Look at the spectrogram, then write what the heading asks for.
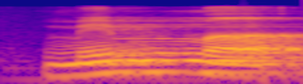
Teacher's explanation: نون ساکن کے بعد میم آنے کی وجہ سے ادغام ہے، یہ ادغام ناقص غنہ ہے، یہاں پہ مما ما الف مدہ ہے، 2 حرکات لمبا کریں گے.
